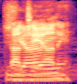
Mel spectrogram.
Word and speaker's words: Nanjiani: Kumail uh, Nanjiani. – Nanjiani.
